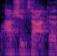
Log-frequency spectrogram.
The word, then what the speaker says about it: Ashitaka: But, you know, as it relates to that scene, you want to understand how intense of an emotion that, you know, Ashitaka is going. Did I say that right? – Yeah. – That Ashitaka is going through in the context of the scene.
